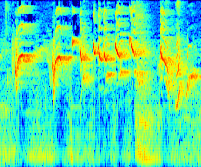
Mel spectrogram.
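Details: A brief burst of the cendet's own song without mimicry, used for luring birds: shrill chirps and slurred high whistles ending in a falling sweep.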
